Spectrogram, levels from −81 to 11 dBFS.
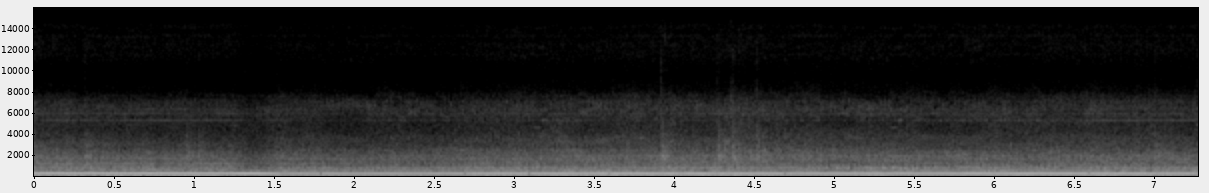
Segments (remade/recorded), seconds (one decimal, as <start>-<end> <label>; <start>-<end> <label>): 0.0-1.8 recorded; 1.8-2.7 remade; 2.7-3.1 recorded; 3.1-3.6 remade; 3.6-4.7 recorded; 4.7-6.6 remade; 6.6-7.3 recorded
